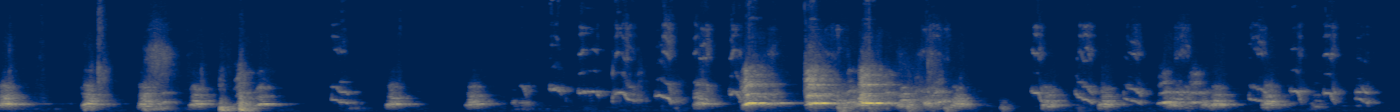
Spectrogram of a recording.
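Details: Litter of four-week-old Cavalier King Charles Spaniel puppies indoors in a pen, yapping steadily with sharp high barks and thin yips, about two per second at times, one drawn-out whine in the middle.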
